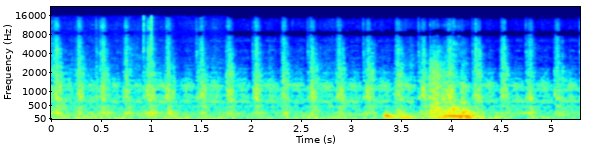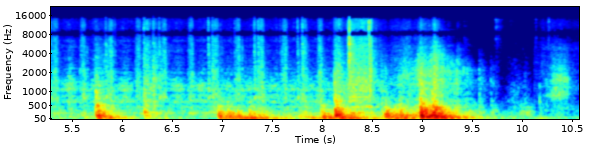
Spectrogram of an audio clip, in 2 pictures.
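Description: Inkjet printer printing a sheet: a steady run of quick mechanical clicks, several a second, from the print-head carriage and paper feed, with louder whirring strokes in the last few seconds as the printed sheet feeds out. The printer falls quiet just before the end.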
